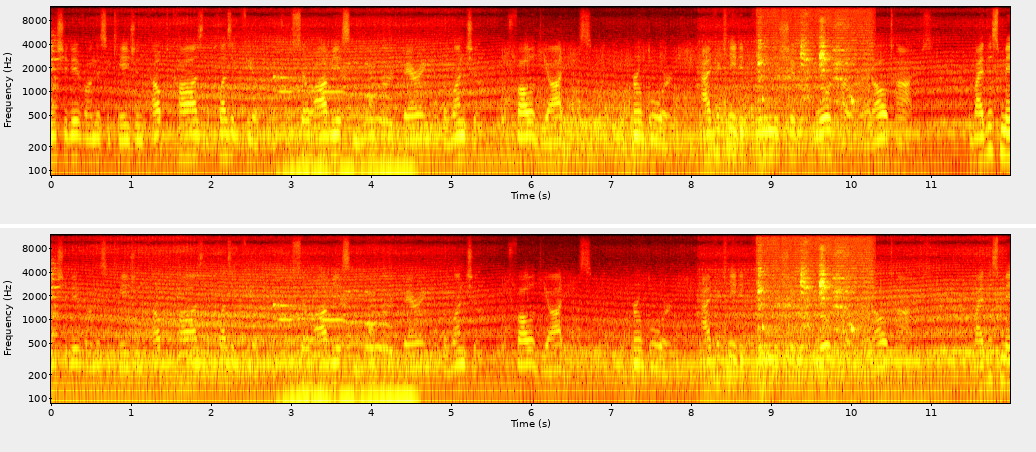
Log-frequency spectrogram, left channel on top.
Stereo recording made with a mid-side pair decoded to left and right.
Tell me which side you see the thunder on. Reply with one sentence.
You can hear the thunder on the left.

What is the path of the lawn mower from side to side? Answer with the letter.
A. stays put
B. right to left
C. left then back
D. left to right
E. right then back
C.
